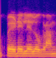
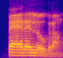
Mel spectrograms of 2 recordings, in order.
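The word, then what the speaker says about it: parallelogram: ठीक है, पैरेललोग्राम, कई बच्चे इसको पेडेलेलोग्राम भी पढ़ते हैं, पेडेलेलोग्राम।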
